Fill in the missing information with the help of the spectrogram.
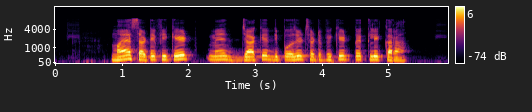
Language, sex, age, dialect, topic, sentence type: Bhojpuri, male, 18-24, Western, banking, statement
